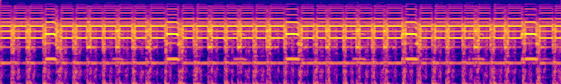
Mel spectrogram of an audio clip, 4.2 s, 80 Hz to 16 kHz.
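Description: Electric guitar tremolo picked at high speed: straight sixteenth notes on a single high note at the 19th fret of the high E string, with a brief higher note at the 22nd fret coming in roughly once a second.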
